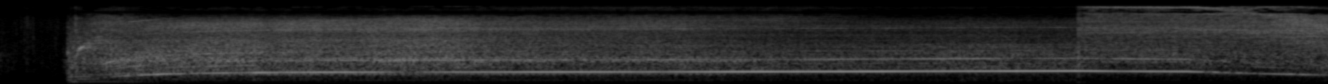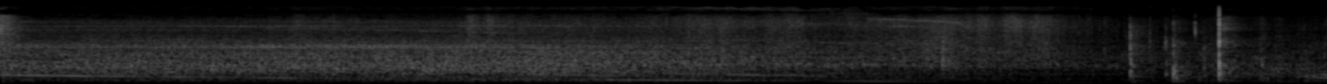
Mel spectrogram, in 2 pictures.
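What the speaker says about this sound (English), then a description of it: "You got to make sure this nozzle on the vacuum cleaner is right up next to the cushion" A vacuum cleaner with its nozzle pressed against couch cushion foam sealed in a plastic bag, sucking the air out: a loud, steady rising whine for several seconds that then drops in pitch and winds down, ending with a few sharp clicks.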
